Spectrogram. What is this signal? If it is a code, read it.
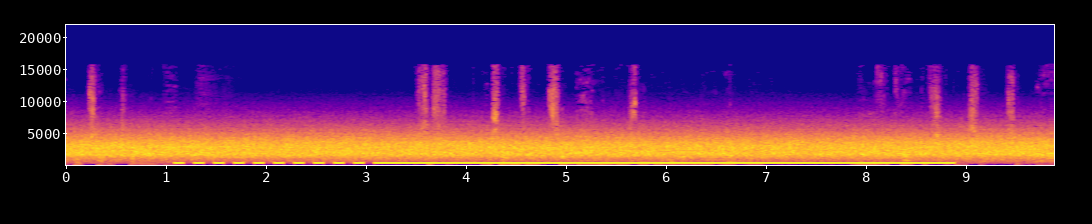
Telephone call progress tone (North American plan), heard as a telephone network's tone, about 350, 440 Hz, 0.1 s on and 0.1 s off, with phone line noise and speech in English. Stutter dial tone.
